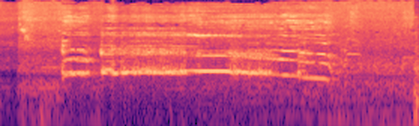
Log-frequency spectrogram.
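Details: A rooster crowing in the morning gives one long crow, a brief clipped start and then a loud, held, ringing note that falls away at the end, over quiet background.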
